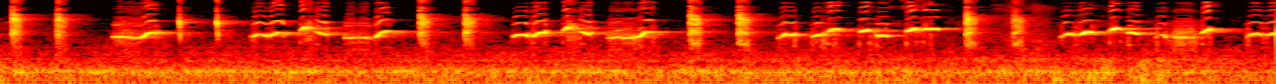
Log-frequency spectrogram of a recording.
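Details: Pet parrot whistling a repeated melodic phrase of short stepped notes, rising and falling, with sharp clicks between phrases over a low indoor hum.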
